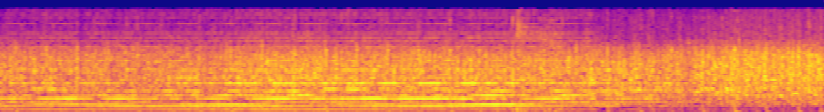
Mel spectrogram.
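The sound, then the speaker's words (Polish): A crowd gathered to receive the Pope applauds steadily for several seconds after one of the youngest altar servers hands over a letter, a dense, continuous wash of clapping hands at a consistent loud level, with some faint voices and a low hum underneath. “Jeden z najmłodszych tutaj posługujących poczet Ojca Świętego z listem, który przekazał, i to znów wywołało również wiele aplauzu, oklasków wśród zebranych.”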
